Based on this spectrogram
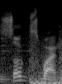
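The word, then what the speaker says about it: Zugzwang: It's called Zugwang where you're in a really tricky we're in a really tricky position.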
